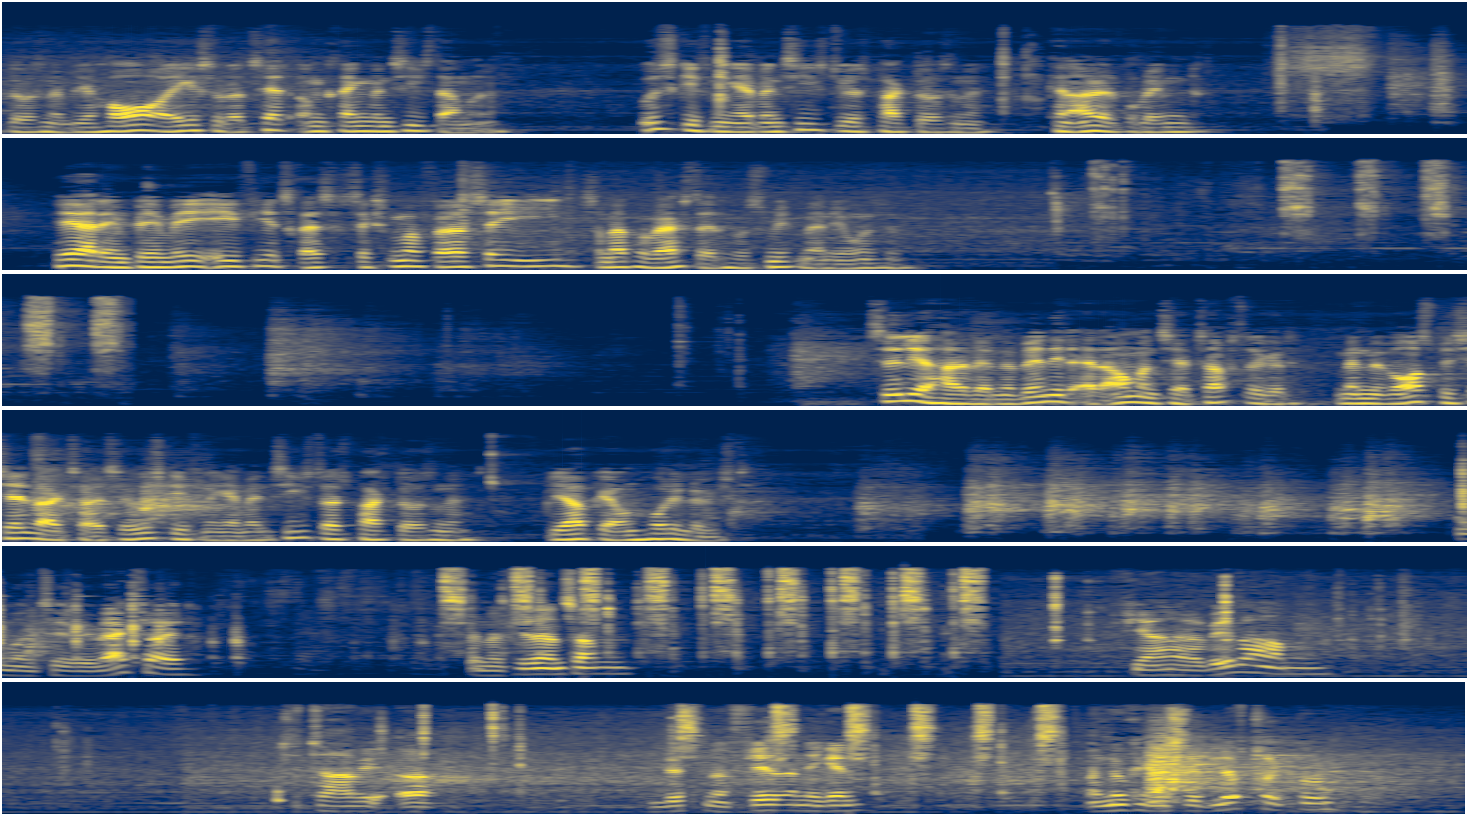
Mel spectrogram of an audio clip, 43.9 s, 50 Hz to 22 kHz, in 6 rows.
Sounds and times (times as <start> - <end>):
Speech: 0.0 - 2.6, 3.2 - 6.1, 7.6 - 11.9, 19.0 - 25.8, 29.3 - 30.3, 31.6 - 32.5, 34.9 - 36.0, 38.0 - 38.8, 39.9 - 41.0, 42.0 - 43.4.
